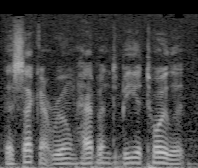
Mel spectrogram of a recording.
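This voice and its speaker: A man's voice: mid-range voice, little pitch movement, fast talker, low-quality recording. Casual man reading aloud over background noise. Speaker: let's player reading a visual novel aloud. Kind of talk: reading game text aloud with casual asides. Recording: clear background noise, game ambience.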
